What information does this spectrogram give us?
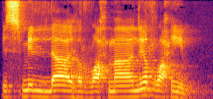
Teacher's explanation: حتى هاي بالاخطاء النحويه اللي، او مثلا في اللحن في القراءه، في بعض الاحيان البعض يشبع الفتحه، فتحه مثلا الرحمن، مو الرحمن مكسوره، بسم الله الرحمن الرحيم، فالبعض يشبع كسره الرحمن فتصير ياء، بسم الله الرحمن الرحيم، فهي يشبع الكسره تصير ياء، تصير هاي لحن بالقراءه.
